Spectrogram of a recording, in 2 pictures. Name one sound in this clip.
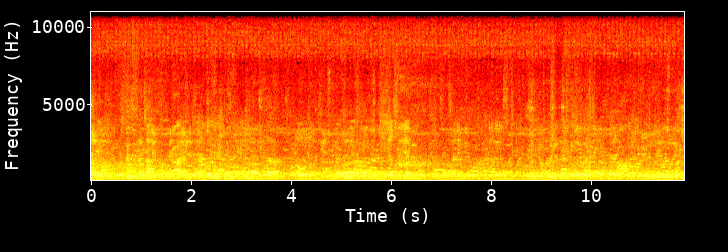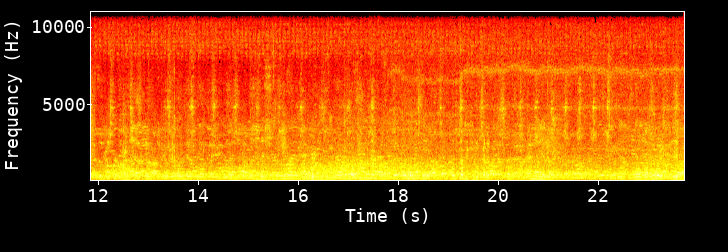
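A crowd of men and women chatters outdoors throughout.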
